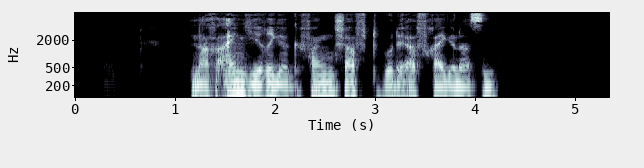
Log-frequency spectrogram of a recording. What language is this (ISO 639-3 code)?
deu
